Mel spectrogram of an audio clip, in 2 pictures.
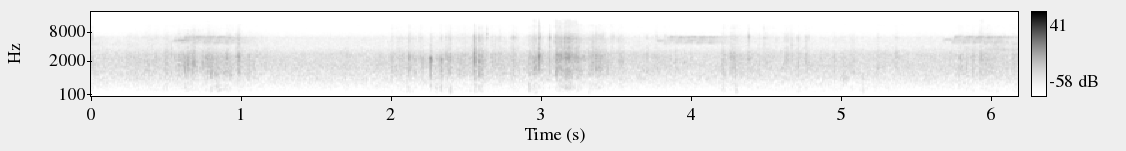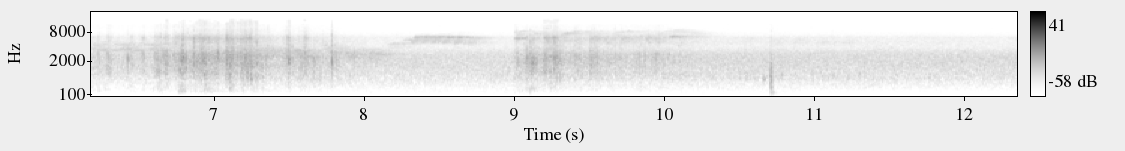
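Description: Wild rabbits moving over dry leaf litter, in several bursts of rustling over a steady hiss, with a short high bird call repeated four or five times and a single sharp click near the end.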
